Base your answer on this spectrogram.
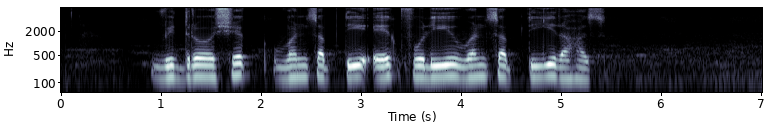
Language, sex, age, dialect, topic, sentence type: Marathi, male, 25-30, Northern Konkan, agriculture, statement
